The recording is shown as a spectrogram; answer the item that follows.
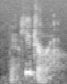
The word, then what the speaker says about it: Ghidorah: King Ghidorah. Right? Am I saying it right? Ghidorah? Ghidorah. Ghidorah.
